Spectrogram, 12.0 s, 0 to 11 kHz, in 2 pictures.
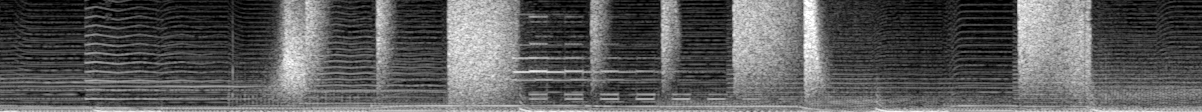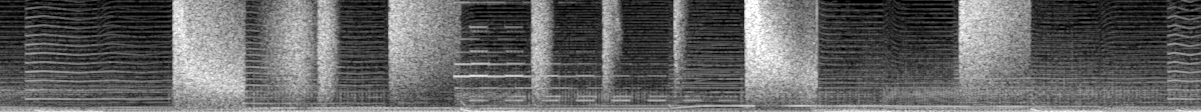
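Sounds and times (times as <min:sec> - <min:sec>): deep synth bass: 0:00.0 - 0:12.0
synth notes with pitch glides: 0:00.0 - 0:12.0
synthesized drums: 0:00.0 - 0:12.0.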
